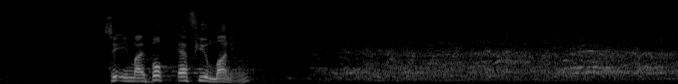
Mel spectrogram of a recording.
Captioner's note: laughter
